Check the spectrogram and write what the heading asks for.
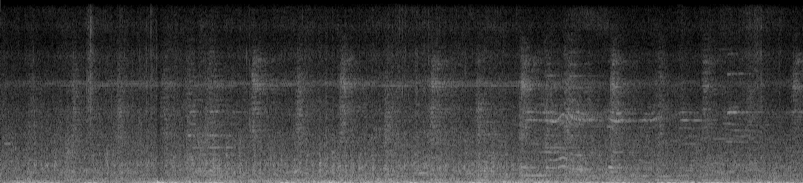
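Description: Large Ferris wheel turning: a steady mechanical rumble with light clicks about twice a second, with music playing over it.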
